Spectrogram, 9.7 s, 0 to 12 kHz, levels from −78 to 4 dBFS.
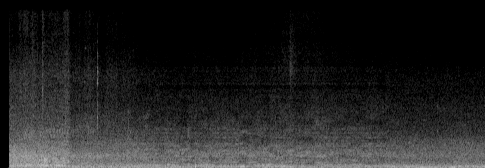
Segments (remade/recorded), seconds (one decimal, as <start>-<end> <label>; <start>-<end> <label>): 0.0-3.1 recorded; 3.1-7.7 remade; 7.7-9.7 recorded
